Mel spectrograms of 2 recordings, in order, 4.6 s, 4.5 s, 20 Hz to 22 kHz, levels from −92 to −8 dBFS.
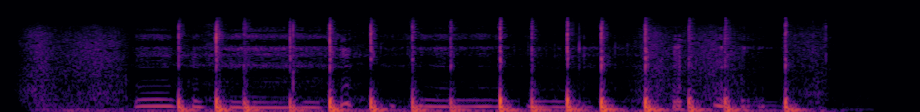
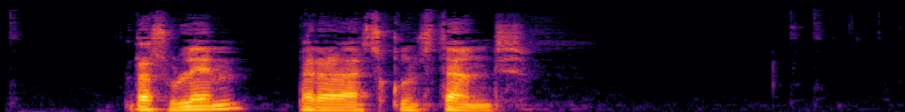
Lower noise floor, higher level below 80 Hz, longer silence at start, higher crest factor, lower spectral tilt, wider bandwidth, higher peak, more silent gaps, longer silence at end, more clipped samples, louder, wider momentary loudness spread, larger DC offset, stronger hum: second, -73 dBFS vs -81 dBFS; about the same, -58 dBFS vs -56 dBFS; second, 0.1 s vs 0.65 s; first, 28 dB vs 20 dB; about the same, -5 dB/octave vs -5.5 dB/octave; second, 12 kHz vs 14 kHz; second, -22 dBFS vs -4 dBFS; neither; second, 0.4 s vs 1.9 s; neither; second, -49 LUFS vs -21 LUFS; first, 16 LU vs 13 LU; neither; neither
